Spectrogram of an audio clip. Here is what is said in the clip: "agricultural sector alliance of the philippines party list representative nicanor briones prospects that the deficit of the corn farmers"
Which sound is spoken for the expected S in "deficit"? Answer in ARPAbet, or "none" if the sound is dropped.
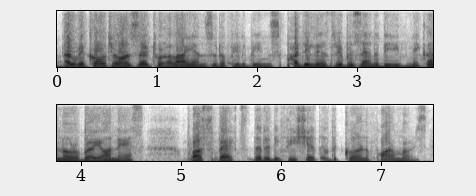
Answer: SH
